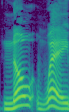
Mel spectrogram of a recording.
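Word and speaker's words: No Güey: And then No Way, but it's spelt in the Mexican slang term of G-U-E-Y.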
